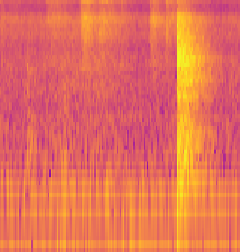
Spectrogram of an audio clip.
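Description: Wooden bo staff's end knocking once on a concrete floor as it is set upright, a single sharp knock near the end that fades quickly.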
